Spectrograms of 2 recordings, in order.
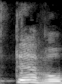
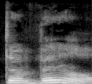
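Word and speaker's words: de Vil: It's devil, but it's pronounced Deville.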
